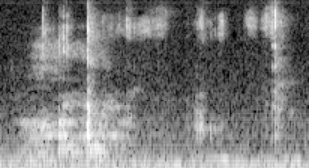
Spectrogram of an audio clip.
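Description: Near silence: faint rustle and a few light ticks of small cardstock pieces being handled on a table.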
